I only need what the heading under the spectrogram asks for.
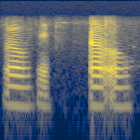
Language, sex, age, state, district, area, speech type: Bodo, female, 45-60, Assam, Kokrajhar, urban, conversation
